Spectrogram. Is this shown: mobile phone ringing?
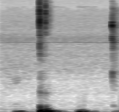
no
